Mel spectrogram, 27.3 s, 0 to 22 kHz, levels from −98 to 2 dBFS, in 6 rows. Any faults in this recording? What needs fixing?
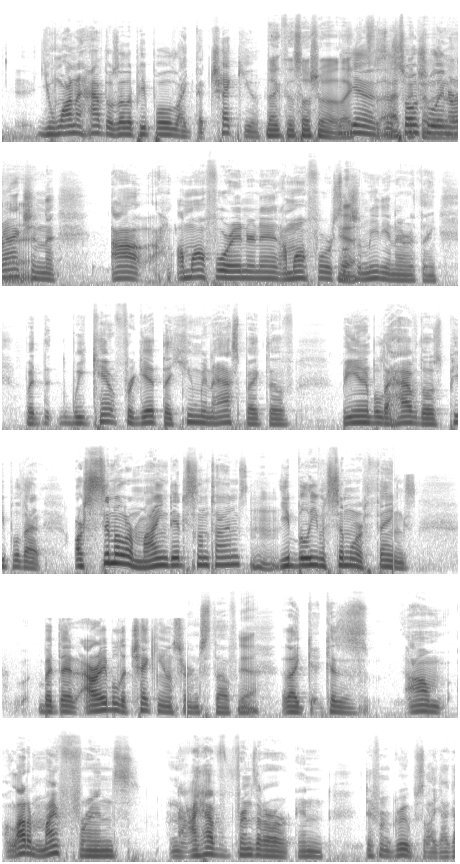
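From 17.58 s to 20.09 s the speech turns dull and boxy, then clears again. Nothing above 7.6 kHz survives in that stretch. A brief gap of about 20 ms marks the change at 17.58 s. The level stays roughly the same. A new noise floor appears, about 40 dB below the speech. The likely cause is an input switched to a poorer device, a narrower-band microphone or headset call profile, before switching back. Lock the recording input so the system cannot change devices mid-session.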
